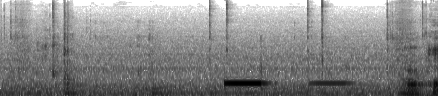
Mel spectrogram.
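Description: A test call is placed on a contact center phone system, producing a short steady dial tone followed by a fainter tone, heard close over low background noise and light speech.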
